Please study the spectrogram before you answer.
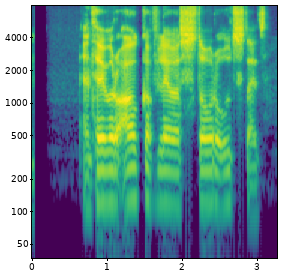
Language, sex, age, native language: Icelandic, male, 15, Icelandic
